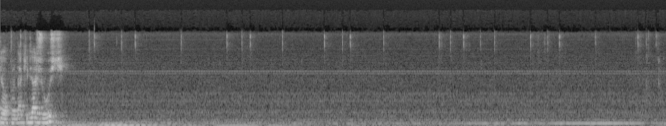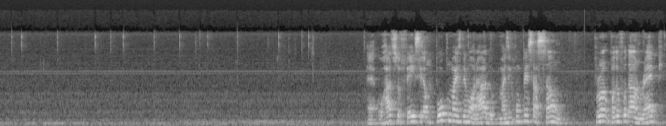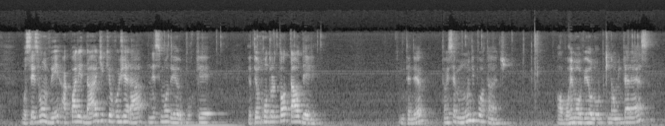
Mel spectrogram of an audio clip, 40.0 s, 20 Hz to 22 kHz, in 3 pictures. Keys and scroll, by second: 24.1 KP_0, 30.1 alt+c, 30.6 s, 37.2 ctrl+BackSpace.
